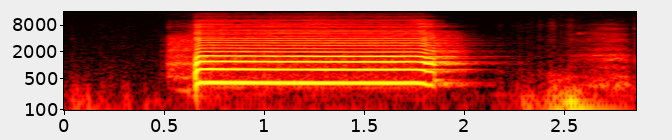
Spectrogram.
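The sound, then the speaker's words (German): A hand-operated, non-battery fog horn gives one loud, steady blast lasting about a second, blaring with a buzzy tone, then cuts off, followed by a brief low rumble. “Das ist ein handbetriebenes Nebelhorn und da werde ich es mal reintuten, damit ihr wisst, wie laut das ist, nicht ins Mikro.”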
